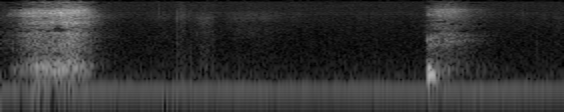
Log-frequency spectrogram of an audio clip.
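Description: One strong hissing sneeze burst, then a brief small exhale; steady low hum in the room.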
